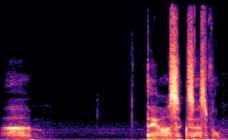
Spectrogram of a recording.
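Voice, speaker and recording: A man delivers an ASMR recap entirely in a breathy whisper. His sound is very bright and sibilant. He moves slowly, in short halting phrases, as he narrates trivia. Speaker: ASMR host.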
